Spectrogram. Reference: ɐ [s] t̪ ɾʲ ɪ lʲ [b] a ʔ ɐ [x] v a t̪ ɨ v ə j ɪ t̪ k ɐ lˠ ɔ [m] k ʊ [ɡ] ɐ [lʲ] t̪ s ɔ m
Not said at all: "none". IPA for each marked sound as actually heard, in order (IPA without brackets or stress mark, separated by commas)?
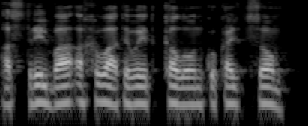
s, b, x, n, k, lʲ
